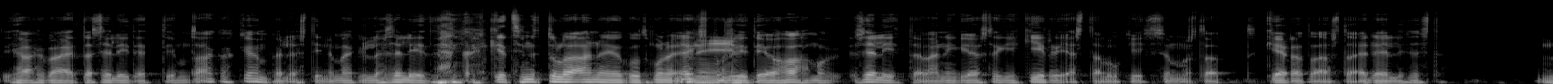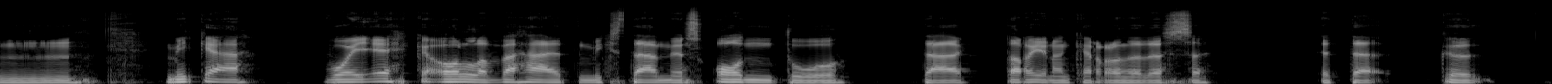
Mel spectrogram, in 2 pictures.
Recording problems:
wrong speed, natural pitch; too slow; 0.5 times normal speed

